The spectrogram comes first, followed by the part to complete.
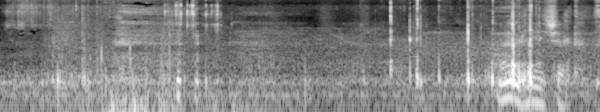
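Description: Cat eating dry kibble off paving stones: a few faint, sharp crunches scattered over the last few seconds.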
